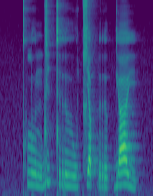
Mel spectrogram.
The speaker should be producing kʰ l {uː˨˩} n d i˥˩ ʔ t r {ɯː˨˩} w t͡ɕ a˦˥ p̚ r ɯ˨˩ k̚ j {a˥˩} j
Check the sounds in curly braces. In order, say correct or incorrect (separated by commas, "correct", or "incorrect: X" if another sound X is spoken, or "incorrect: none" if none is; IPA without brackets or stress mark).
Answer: incorrect: u˨˩, correct, correct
